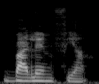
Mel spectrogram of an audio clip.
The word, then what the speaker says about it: Valencia: of spain they see is so you will pronounce valencia yeah and the first letter it's not v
